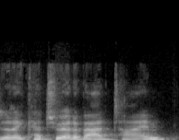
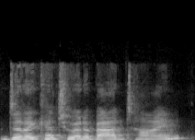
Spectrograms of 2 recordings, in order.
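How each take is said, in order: First: The voice is at a slightly lower pitch. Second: The voice is at a higher, usual pitch.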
